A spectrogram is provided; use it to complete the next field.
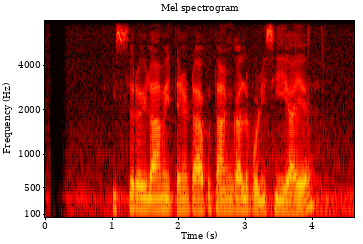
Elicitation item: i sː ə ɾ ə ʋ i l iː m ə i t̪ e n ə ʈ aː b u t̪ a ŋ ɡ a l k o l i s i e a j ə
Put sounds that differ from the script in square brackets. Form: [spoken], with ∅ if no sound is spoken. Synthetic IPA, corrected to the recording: i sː ə ɾ ə ʋ i l [aː] m ə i t̪ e n ə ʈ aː [p] u t̪ a ŋ ɡ a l [p] o l i s i e a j ə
